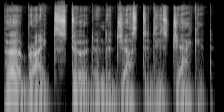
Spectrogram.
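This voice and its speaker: Very deep, husky male narrator. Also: moderate pace, dry recording, studio quality. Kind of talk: scripted audiobook narration of a detective story.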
